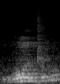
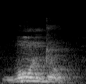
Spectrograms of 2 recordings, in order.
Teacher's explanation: the T and the D are the same phoneme, the same sound. In fact, one is deaf and the other is sonorous.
